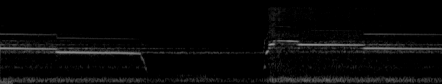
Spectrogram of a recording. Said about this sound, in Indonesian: Saya memasukkan banyak suara binatang itu. Jadi ketika saya keluar dan memainkan alat musik saya, suara suling itu menarik semua jenis binatang.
